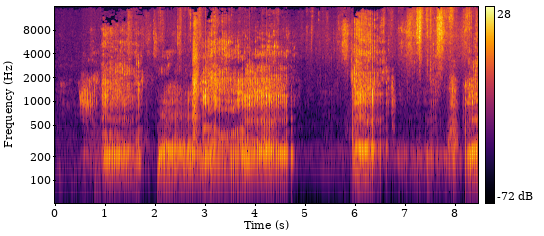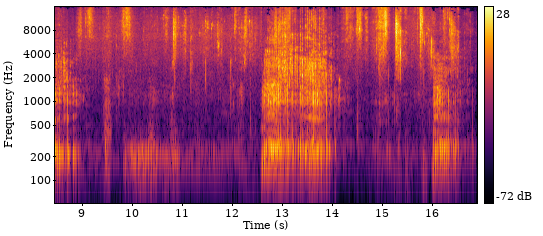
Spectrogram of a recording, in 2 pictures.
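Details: American bison bellowing repeatedly in low, guttural roars of varying length, some drawn out for over two seconds, broken by softer grunting rumbles between louder bouts.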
